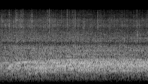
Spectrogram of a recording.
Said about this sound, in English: So kudos and an applause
